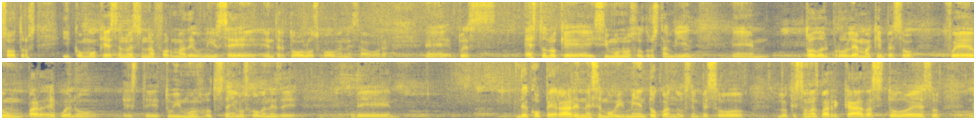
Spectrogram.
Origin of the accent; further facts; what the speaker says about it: Cherán, Michoacán, Mexico; soy soy de Cherán, Cherán Napo.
